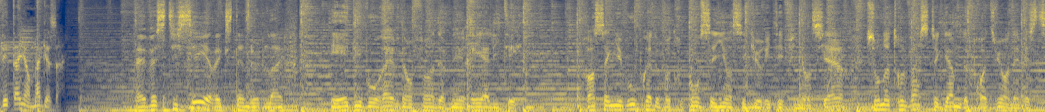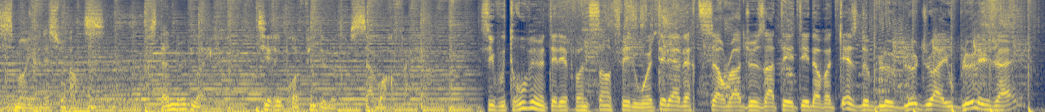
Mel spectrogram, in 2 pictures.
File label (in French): Demo de voix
